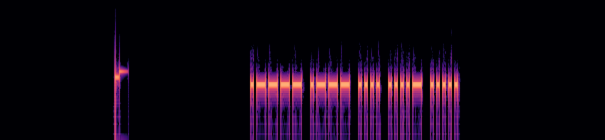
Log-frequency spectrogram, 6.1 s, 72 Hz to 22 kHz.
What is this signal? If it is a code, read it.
Morse code, heard as a keyed tone, about 38 wpm, 700 Hz. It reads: 1JH45
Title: Five Challenging Letter-Number Combinations 40wpm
